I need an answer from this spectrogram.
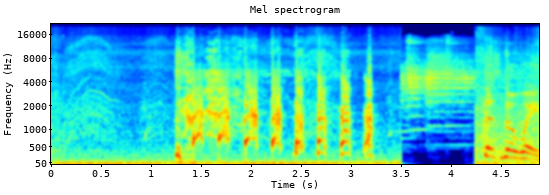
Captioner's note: laughing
